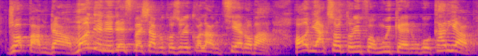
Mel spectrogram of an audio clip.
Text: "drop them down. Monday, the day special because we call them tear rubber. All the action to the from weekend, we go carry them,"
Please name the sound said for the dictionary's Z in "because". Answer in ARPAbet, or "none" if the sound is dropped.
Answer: S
